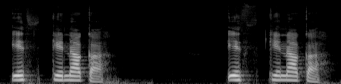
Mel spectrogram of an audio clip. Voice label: "erkenvkv", Muscogee; Mvskoke Words with Voicing Consonants; Onvkv Ohhvyayices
